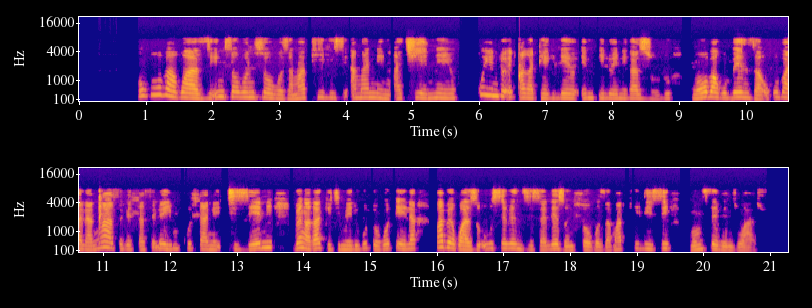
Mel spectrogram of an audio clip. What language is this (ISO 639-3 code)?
nde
